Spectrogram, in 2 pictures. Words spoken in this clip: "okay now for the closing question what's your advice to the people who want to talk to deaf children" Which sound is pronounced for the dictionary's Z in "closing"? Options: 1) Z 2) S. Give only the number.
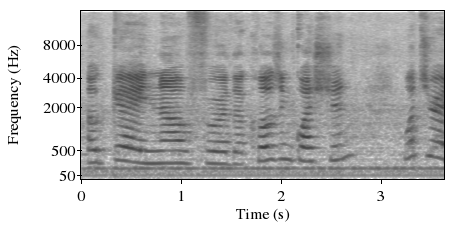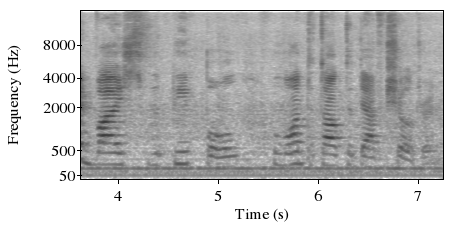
1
